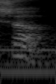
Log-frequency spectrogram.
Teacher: श उच्चारण करके देखिए, जीभ उठ करके पीछे जा रहा है, तालु के पीछे उसको स्पर्श कर रहा है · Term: मूर्धन्य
